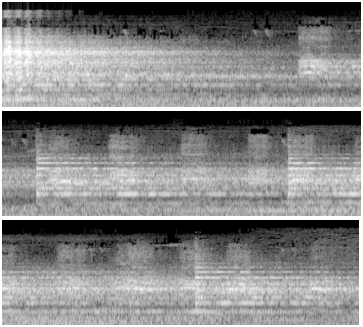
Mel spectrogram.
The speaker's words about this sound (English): I stared across the desert at Pleasanton. In the distance, I heard the faint toll of wedding bells ringing out across the sand.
